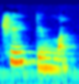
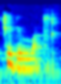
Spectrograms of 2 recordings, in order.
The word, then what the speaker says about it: Chidimma: Well, you can pronounce it as Chidima, like God is good. So it's Chidima.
